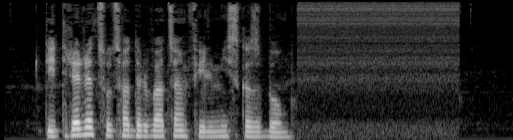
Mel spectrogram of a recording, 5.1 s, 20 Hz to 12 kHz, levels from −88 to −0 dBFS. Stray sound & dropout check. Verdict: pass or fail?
pass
